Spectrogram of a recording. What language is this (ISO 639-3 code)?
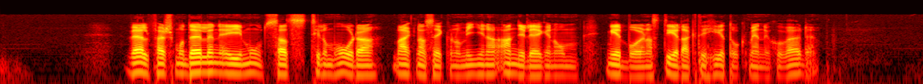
swe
